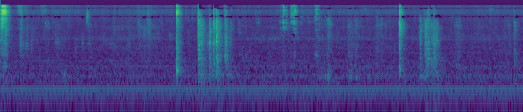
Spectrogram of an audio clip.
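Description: Glass canning jars knocking against the metal of a pressure canner as they are set in: two sharp clinks about four and a half seconds apart, each followed by a brief clatter, over a steady low hum.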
